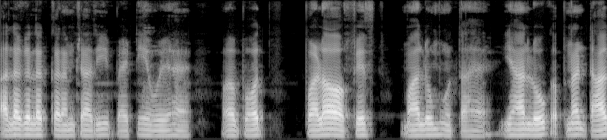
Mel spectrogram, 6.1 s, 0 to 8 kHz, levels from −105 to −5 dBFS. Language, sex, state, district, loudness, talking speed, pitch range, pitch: Hindi, male, Delhi, New Delhi, -22 LUFS, 170 wpm, 110-120 Hz, 115 Hz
